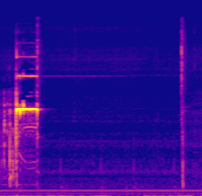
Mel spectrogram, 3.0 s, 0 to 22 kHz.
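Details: 1965 General Teletronics Record-O-Fone 100U answering machine, with the greeting just played. One clean high beep lasting about a third of a second, then a faint steady hum; a normal end-of-greeting tone.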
